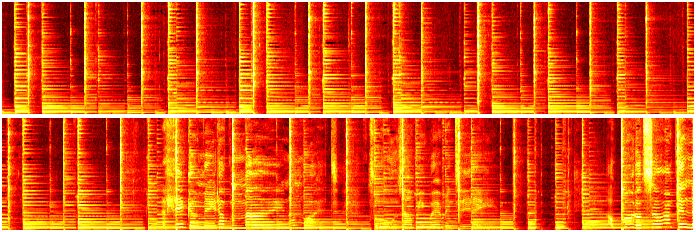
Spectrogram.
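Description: Solo steel-string acoustic guitar playing a song's instrumental intro: regular strummed and picked chords, with a brief drop between phrases about every four seconds.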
